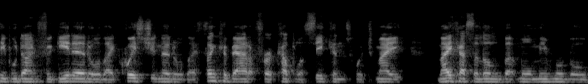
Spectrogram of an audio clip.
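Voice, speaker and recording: Very fast speech with a New Zealand accent comes in a bright, sharp tone and monotone, flat intonation. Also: man. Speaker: software company representative. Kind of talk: podcast interview answer.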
